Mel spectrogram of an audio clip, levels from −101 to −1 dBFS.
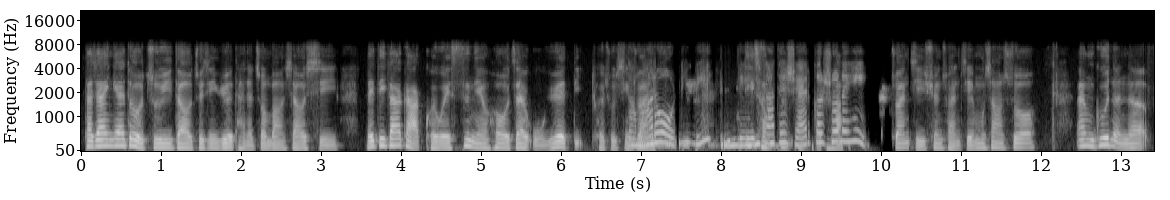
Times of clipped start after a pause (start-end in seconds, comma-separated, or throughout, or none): none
